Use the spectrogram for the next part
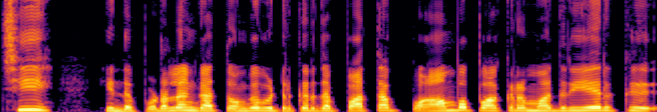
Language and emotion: Tamil, disgusted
